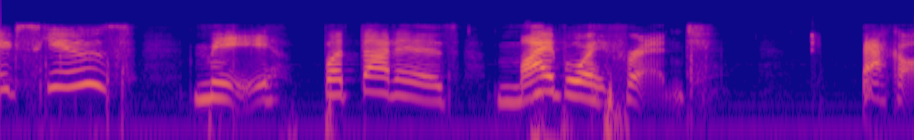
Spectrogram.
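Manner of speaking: loud, threatening, intimidating tone. Voicing a character who slams a hand on the table to intimidate women: intimidating. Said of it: "slam her hand on the table and be like".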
